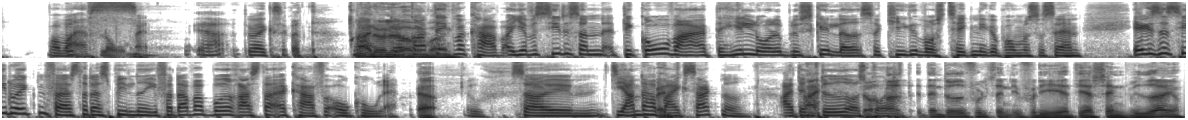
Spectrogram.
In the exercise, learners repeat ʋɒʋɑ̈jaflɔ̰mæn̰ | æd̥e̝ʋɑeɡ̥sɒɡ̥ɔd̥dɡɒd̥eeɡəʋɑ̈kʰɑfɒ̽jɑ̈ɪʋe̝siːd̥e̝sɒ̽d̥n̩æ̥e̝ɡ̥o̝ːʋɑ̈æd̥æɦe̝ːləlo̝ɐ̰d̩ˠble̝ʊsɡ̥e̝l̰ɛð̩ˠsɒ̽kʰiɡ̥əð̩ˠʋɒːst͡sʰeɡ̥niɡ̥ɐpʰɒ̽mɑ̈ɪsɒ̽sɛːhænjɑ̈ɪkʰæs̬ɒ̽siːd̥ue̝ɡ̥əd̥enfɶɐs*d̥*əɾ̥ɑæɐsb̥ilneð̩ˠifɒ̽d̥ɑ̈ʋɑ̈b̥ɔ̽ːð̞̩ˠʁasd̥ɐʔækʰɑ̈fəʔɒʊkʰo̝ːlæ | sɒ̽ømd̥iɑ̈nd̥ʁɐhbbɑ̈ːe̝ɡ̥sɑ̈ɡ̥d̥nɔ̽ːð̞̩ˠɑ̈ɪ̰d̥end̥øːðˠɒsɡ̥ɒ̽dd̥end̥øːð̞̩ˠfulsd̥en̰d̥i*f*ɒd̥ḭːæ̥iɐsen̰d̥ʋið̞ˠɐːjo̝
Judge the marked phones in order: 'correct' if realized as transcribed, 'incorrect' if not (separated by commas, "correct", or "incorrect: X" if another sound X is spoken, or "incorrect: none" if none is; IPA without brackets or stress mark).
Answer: correct, correct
